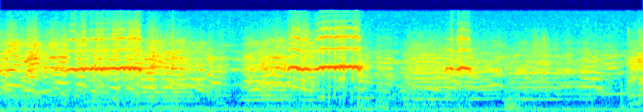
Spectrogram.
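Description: A woman's high-pitched wailing cries during a scuffle, long drawn-out shrieks in the first second and a half and again about three seconds in, with other voices under them.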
